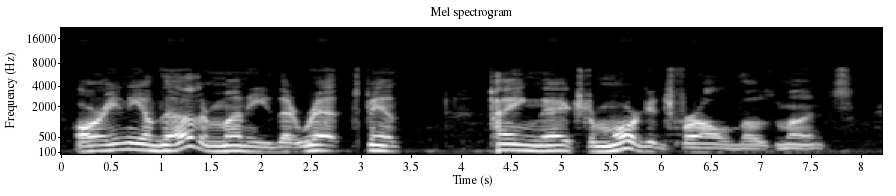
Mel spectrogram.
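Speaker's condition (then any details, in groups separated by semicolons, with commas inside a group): Traumatic brain injury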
